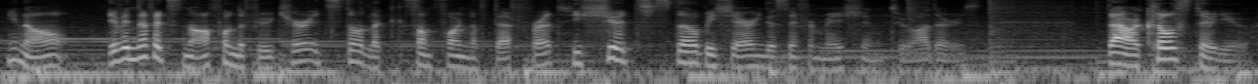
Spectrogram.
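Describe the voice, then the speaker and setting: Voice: medium pitch, big pitch swings, moderate pace. A let's play host giving casual, hesitant commentary on a visual novel, reading and translating the dialogue aloud. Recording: music playing behind the voice. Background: game background music with guitar.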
